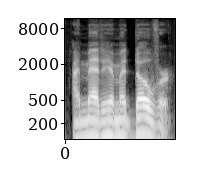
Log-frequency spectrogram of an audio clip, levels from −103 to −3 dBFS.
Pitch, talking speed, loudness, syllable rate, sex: 105 Hz, 270 wpm, -14 LUFS, 6.5 syllables/s, male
